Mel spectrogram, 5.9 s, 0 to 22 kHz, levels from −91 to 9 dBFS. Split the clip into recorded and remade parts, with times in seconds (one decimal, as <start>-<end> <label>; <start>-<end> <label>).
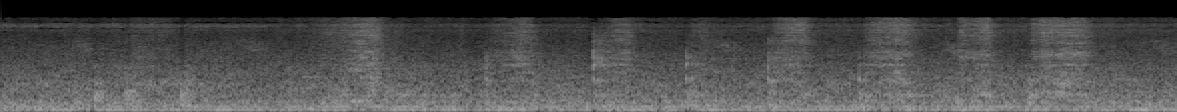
0.0-5.9 recorded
